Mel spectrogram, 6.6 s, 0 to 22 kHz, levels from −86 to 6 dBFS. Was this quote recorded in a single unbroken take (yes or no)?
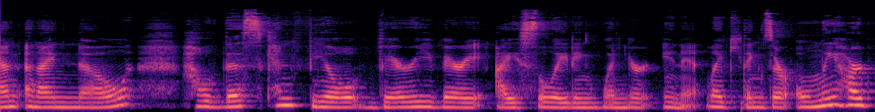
no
